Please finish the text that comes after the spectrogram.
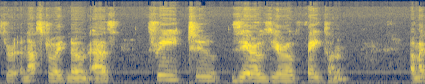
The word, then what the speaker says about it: Phaethon: The Geminids are produced by debris left behind by an asteroid known as 3200 Phaethon. Am I pronouncing that right, guys?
